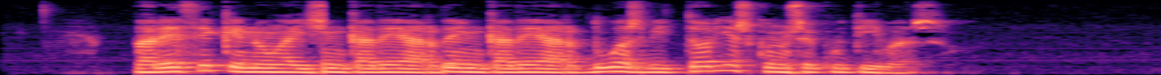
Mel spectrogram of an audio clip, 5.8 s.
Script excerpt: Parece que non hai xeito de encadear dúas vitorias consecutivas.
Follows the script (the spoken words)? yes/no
no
